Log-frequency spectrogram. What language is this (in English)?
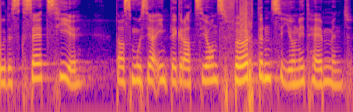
Swiss German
